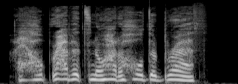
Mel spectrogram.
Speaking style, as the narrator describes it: she whispered to the little creature

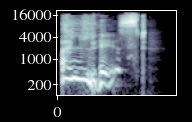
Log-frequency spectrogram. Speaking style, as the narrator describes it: his older sister Caroline was saying, practically hooting between words, she was laughing so hard

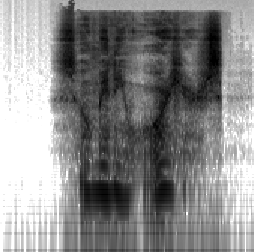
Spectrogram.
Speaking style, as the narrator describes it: whispered

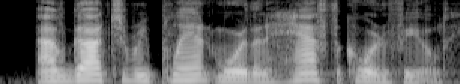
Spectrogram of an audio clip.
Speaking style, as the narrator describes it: he said

